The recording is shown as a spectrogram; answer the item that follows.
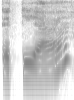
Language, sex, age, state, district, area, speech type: Assamese, female, 45-60, Assam, Golaghat, rural, spontaneous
